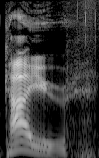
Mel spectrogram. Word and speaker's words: Caillou: Like, I'll admit, I dig some of the cartoons today, except for, how do you say this? Kalayu? – Oh, Caillou? – Caillou. Except for Caillou.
